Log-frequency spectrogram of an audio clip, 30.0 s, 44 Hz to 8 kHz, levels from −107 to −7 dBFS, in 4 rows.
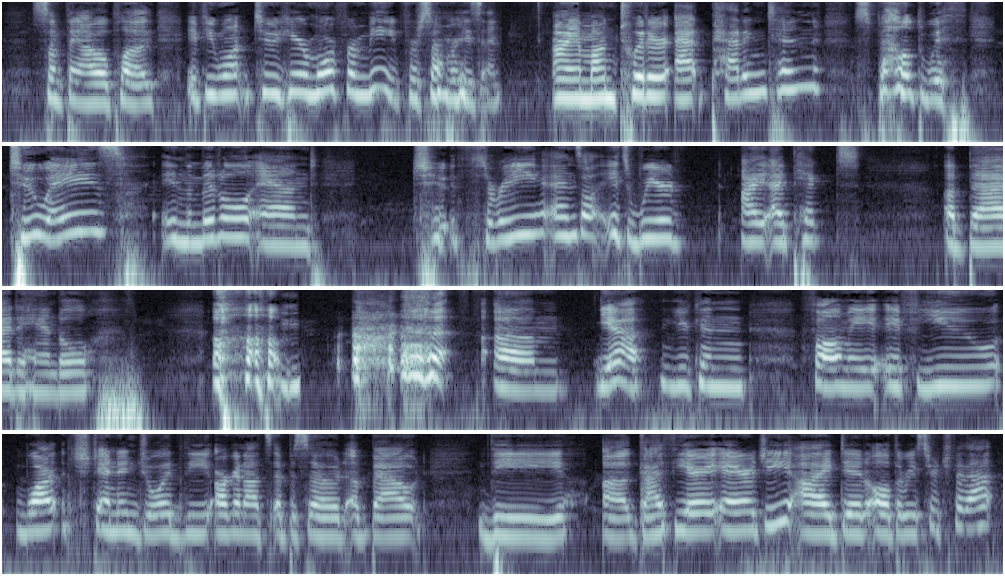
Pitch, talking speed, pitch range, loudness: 225 Hz, 140 wpm, 200-260 Hz, -28 LUFS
